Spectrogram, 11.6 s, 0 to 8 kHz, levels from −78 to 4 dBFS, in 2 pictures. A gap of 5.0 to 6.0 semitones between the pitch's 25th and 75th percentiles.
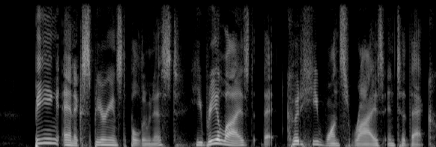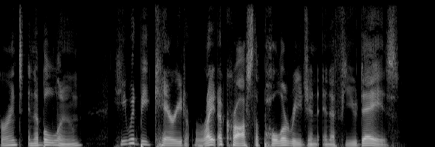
Yes: wide, 5.6 semitones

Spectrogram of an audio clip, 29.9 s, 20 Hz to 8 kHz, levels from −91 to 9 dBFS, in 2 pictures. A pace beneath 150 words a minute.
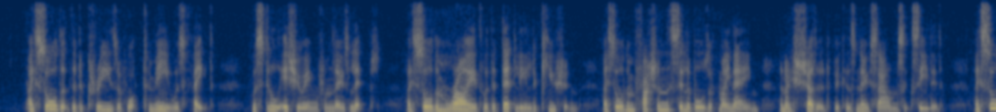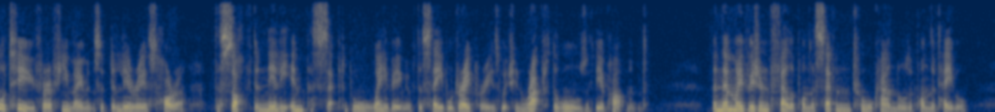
No: average, 165 wpm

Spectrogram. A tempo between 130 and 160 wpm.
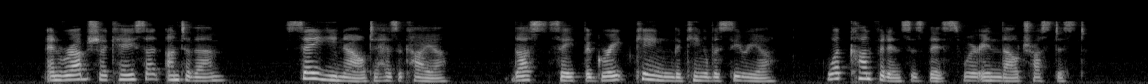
Yes: average, 140 wpm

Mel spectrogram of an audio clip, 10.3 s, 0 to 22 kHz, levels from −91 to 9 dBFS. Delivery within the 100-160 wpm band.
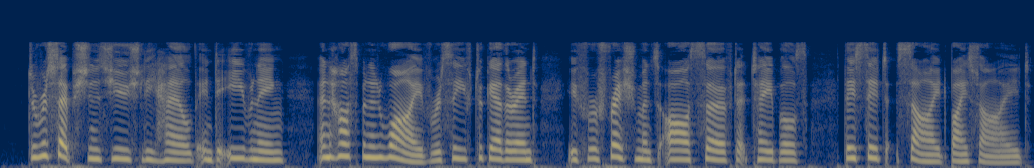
Yes: average, 150 wpm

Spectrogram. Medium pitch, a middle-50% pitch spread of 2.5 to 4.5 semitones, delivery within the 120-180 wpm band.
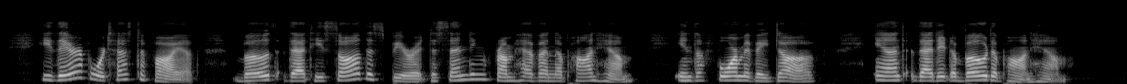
Yes: medium, 180 Hz; average, 3.6 semitones; average, 140 wpm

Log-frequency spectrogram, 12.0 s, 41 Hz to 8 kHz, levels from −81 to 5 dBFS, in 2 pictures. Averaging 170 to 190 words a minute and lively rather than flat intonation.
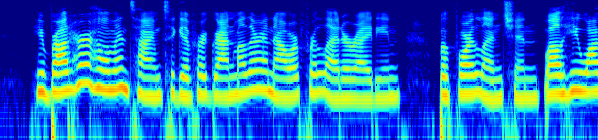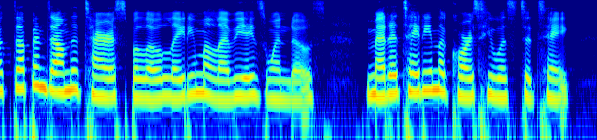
No: average, 180 wpm; average, 3.6 semitones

